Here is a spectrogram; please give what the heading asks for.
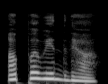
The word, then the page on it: ಅಪವಿದ್ಧ: apaviddha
